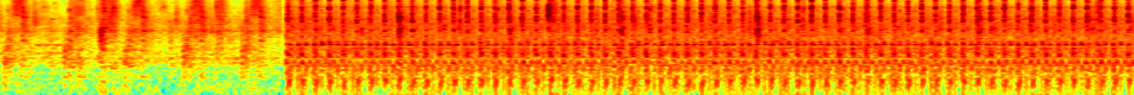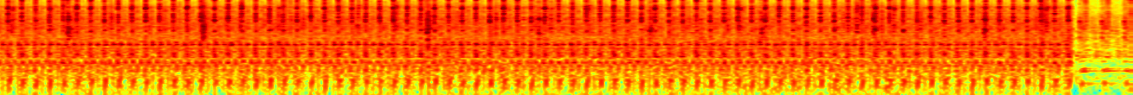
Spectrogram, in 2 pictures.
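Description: Small air-cooled stationary engine driving a generator set, running steadily at speed with a fast, even exhaust beat and a constant high tone over it. For about the first three seconds, before it comes in, a Blackstone horizontal stationary engine runs more quietly with a light clicking.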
